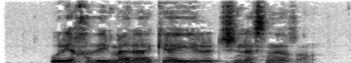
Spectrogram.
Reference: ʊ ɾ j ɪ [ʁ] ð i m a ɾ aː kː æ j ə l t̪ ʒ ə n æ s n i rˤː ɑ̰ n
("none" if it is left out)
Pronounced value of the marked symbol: χ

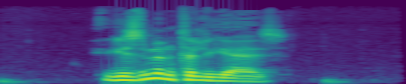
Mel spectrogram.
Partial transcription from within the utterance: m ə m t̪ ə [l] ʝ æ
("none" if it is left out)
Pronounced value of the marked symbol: l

